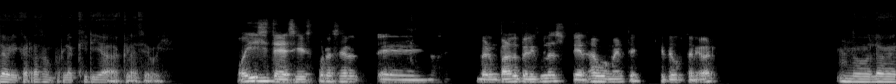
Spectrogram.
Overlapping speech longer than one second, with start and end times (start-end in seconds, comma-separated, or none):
none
